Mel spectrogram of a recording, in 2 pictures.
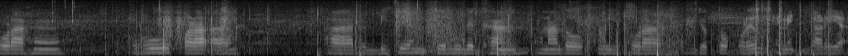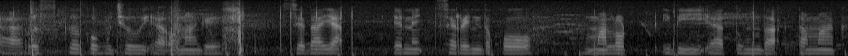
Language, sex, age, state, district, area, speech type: Santali, female, 45-60, Odisha, Mayurbhanj, rural, spontaneous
